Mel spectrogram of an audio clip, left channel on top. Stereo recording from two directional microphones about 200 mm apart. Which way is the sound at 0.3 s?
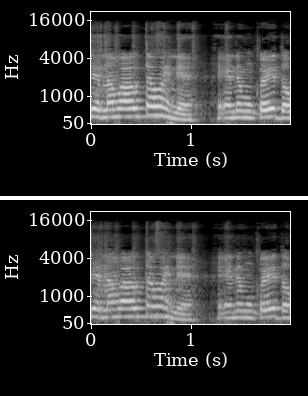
40° left (ahead or behind).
